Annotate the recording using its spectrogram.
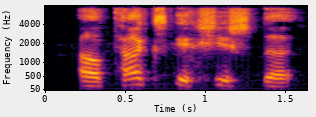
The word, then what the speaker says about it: Alltagsgeschichte: del Altgeschichte, o como se diga? – Pero Alltagsgeschichte, creo que se pronuncia más o menos así, Sí.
